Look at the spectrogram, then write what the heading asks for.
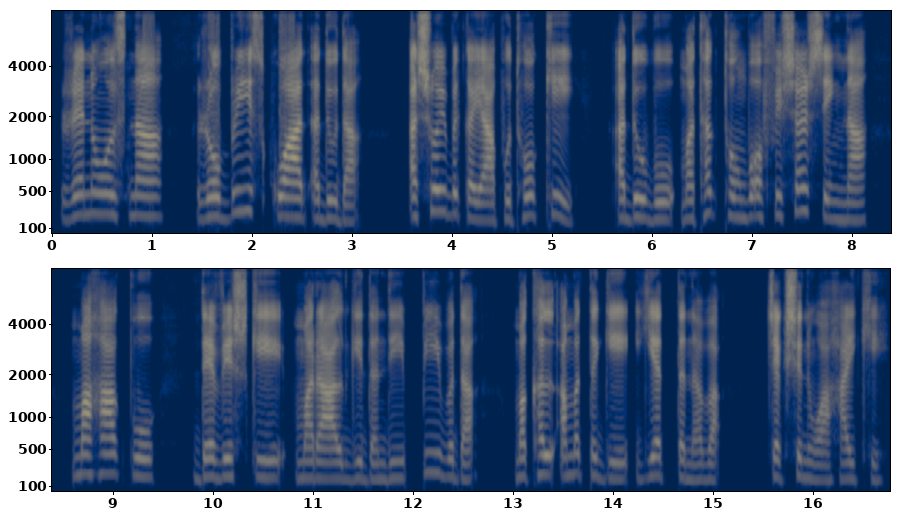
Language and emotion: Manipuri, neutral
